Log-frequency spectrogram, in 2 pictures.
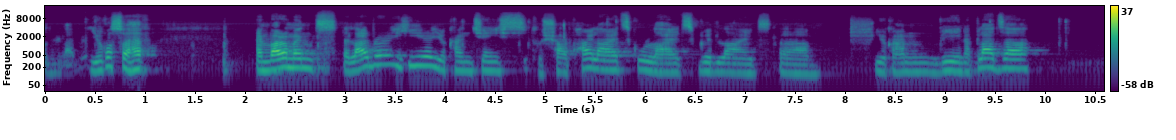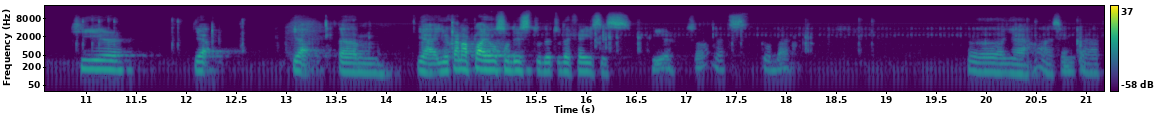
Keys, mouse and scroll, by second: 0.1 click, 3.8 click, 8.6 click, 9.8 click, 12.0 Escape, 14.8 shift+middle click, 17.1 click, 18.4 click, 20.1 click.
